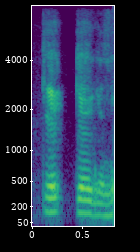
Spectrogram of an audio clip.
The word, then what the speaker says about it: Gagin: Gagin? – Gagin, yeah.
